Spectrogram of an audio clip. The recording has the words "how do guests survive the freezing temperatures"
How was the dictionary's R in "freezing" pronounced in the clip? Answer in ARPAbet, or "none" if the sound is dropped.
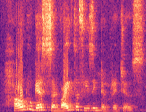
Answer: none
